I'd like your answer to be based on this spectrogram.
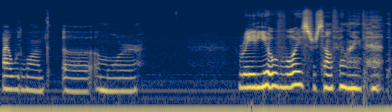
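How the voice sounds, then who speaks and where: A woman's voice: medium pitch, flat delivery, slow, sharp tone, a little hiss or hum. A woman in her late twenties chatting casually on a livestream, hesitant and rambling as she talks. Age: late 20s. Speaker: streamer and artist.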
